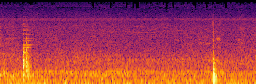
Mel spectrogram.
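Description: Honey bees at a hive split in South Carolina, a faint, low, continuous buzz with two brief knocks or bumps, the first early and the second near the end.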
